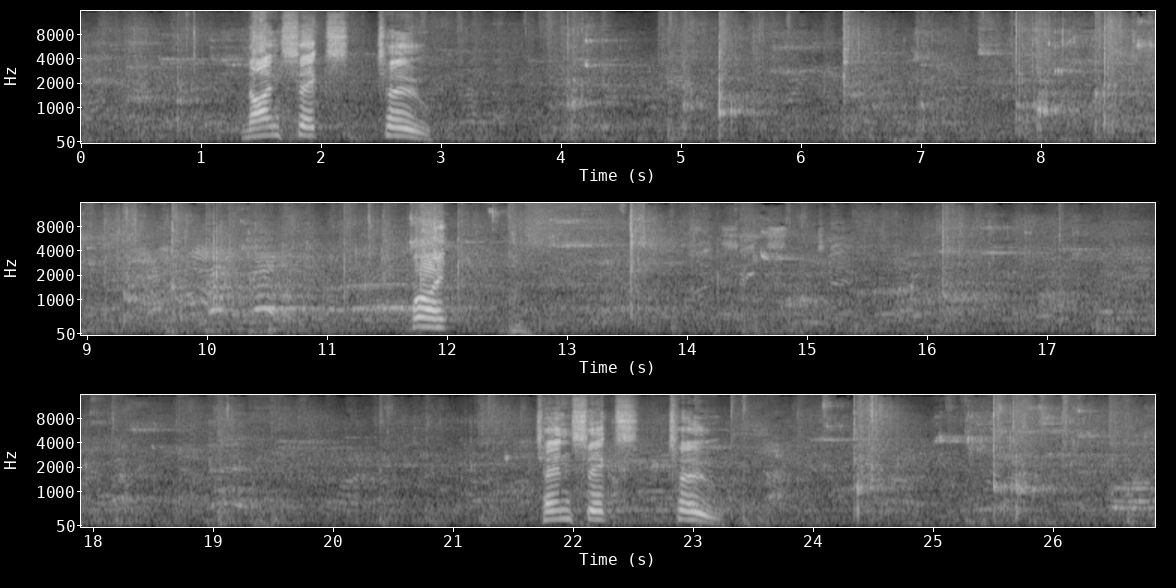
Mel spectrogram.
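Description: Paddles strike a plastic ball with sharp pops in a large echoing hall.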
